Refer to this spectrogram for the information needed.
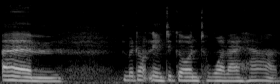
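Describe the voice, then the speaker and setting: A woman speaks in a fairly low pitch with a dark, mellow tone, somewhat breathy, using fairly even intonation at a moderate pace. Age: 40s. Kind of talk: direct-to-camera political monologue. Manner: hesitant, many 'um' fillers.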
